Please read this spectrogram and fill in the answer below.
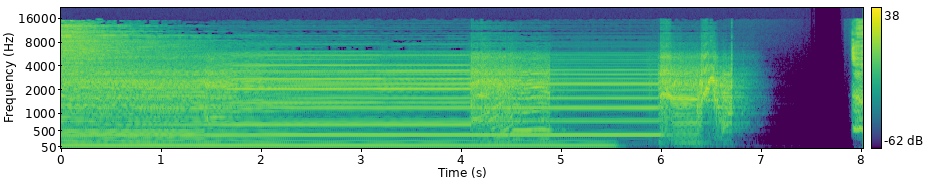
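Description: The end of a hardcore punk song: a held, distorted electric guitar chord rings out. The low end cuts off about five and a half seconds in, a few scraping string noises follow, then about a second of silence. The next song starts loudly at the very end.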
